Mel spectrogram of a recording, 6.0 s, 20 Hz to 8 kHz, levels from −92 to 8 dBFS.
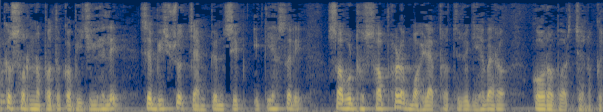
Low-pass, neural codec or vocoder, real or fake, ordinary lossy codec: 7.2 kHz; none; real; none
